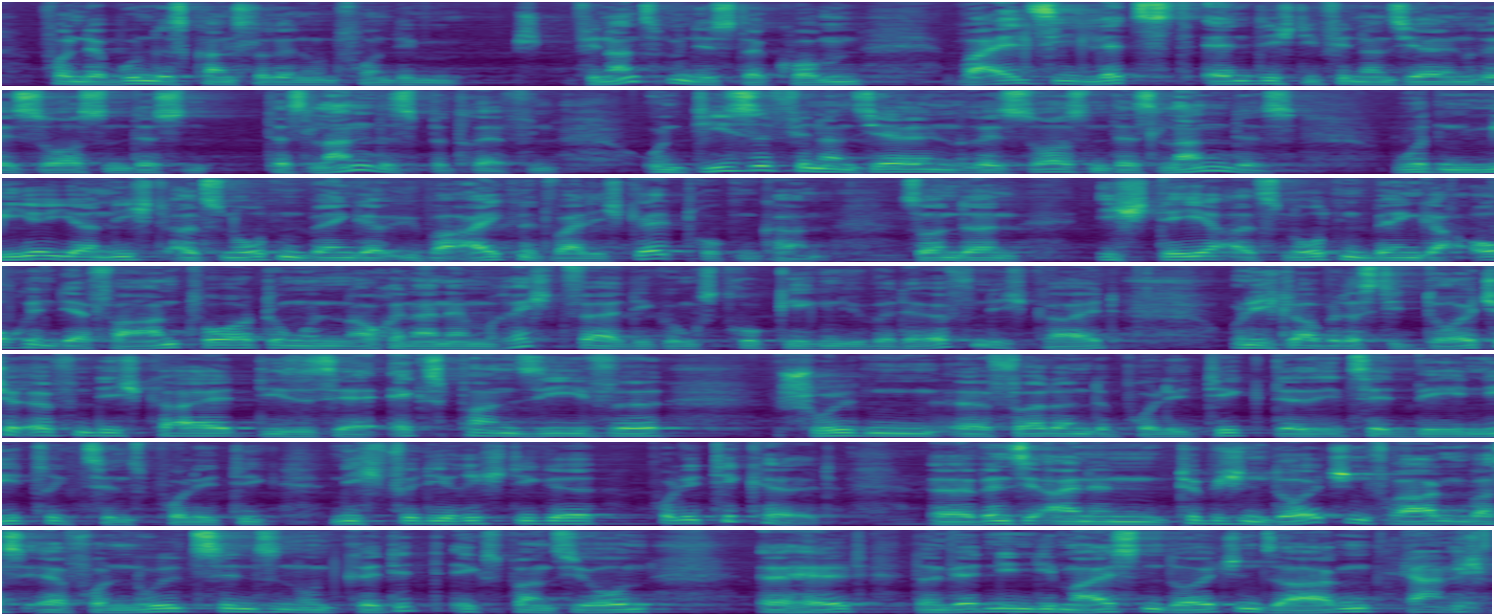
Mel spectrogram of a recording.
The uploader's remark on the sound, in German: Das Gespräch wurde im September im Zürcher Kaufleuten aufgezeichnet.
